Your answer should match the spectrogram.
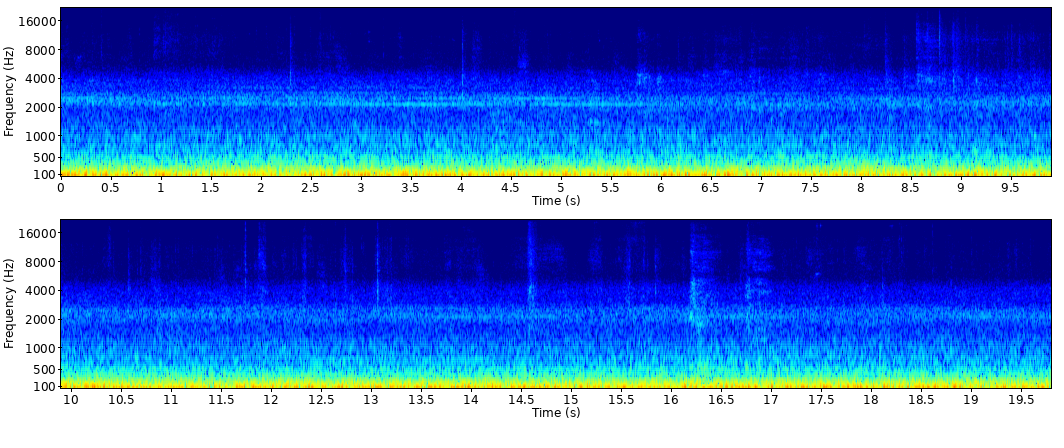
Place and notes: Zhongli Dist., Taoyuan City, Taiwan - High - speed railway
High - speed railway, In the compartment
